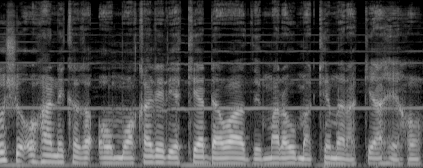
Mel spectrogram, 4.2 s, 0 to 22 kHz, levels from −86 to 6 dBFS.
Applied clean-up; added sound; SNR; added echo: none; Bowed string instrument; 19 dB; none.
